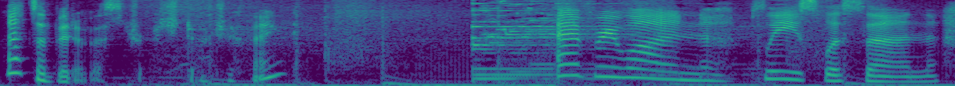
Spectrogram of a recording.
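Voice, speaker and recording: A woman plays a bold, teasing manga dub heroine with mock politeness and a challenging edge. Her voice is somewhat high and very animated, with music clearly playing behind it. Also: unhurried. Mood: cool challenge. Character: bold, teasing, sharp-witted young woman exposing a liar.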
